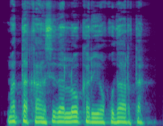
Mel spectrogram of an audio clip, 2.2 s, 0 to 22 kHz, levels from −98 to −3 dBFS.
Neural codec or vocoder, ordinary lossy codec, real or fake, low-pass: vocoder, 44.1 kHz, 128 mel bands every 256 samples, BigVGAN v2; none; fake; none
